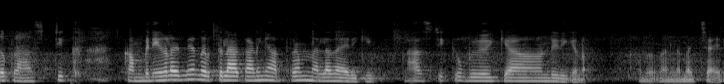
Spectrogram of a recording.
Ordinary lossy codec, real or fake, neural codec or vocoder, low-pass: none; real; none; none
